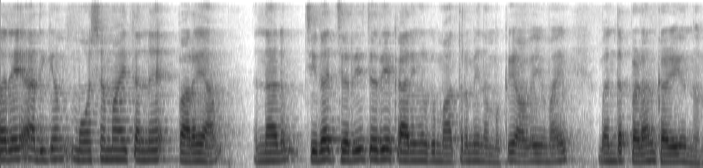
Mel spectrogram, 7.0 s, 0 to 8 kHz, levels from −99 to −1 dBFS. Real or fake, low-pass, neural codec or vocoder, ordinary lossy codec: real; 7.2 kHz; none; none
